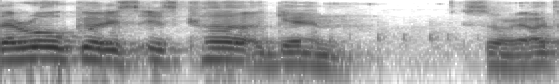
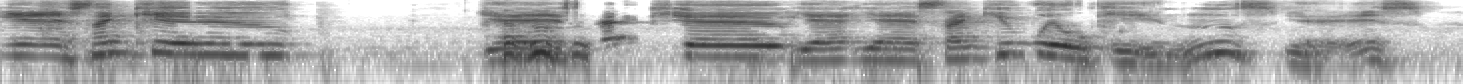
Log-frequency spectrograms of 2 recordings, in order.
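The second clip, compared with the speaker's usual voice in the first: put-on pitched-up, old schoolmaster character voice; 6 semitones higher than usual. Doing an impression of the speaker's old physics teacher for others; Mr. Ross impression. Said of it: "Do you want to see my impression?".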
